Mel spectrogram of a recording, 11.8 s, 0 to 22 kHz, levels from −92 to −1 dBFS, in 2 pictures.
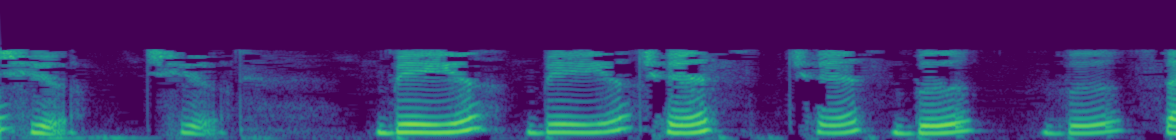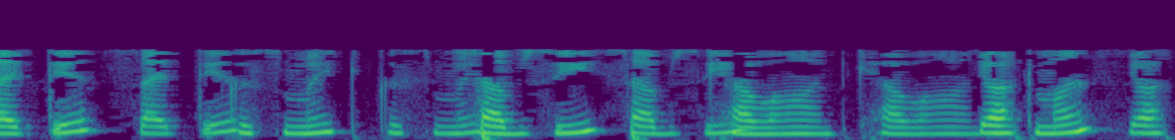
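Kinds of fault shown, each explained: Doubled audio track: The whole clip carries a second copy of the same speech trailing about 0.7 s behind and roughly 5 dB quieter, so every phrase gets a clear, flat echo that sits right on top of the next bit of talking. It's full-band with no decay or room colour, so it isn't a reflection. It's likely a second capture path running slow, or an edit that left two copies out of step.
MP3 compression: Everything above 5 kHz is simply gone, a hard ceiling that makes the speech sound dull and boxed-in, and the damage is heavy throughout. The encoder is starving for bits, which fits a very low bitrate around 16 kbps. It throws away weak frequency lines that flicker in and out from frame to frame, giving a watery, swirly texture with chirpy s sounds and smeared consonant attacks, most likely from MP3 encoding.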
